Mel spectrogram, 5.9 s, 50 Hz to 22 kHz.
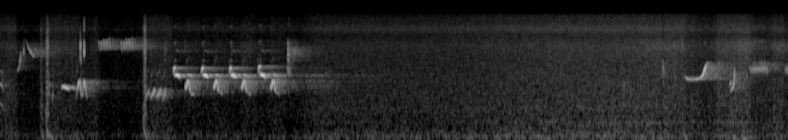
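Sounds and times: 
male bird singing rapid repeated chirps: 0:00.0 - 0:02.5, 0:05.0 - 0:05.9
faint outdoor hiss: 0:00.0 - 0:05.9.

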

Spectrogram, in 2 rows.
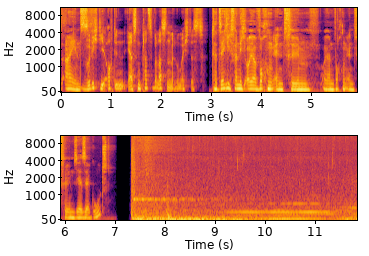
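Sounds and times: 
speech: 0:00.0 - 0:07.0
low rumble: 0:07.3 - 0:11.8
steady rain: 0:07.4 - 0:11.8.

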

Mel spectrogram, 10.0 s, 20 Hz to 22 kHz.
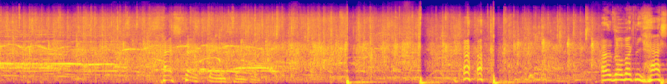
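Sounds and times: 
people shouting: 0:00.0 - 0:07.0
crowd in a youth church clapping and cheering: 0:00.0 - 0:10.0
laughter: 0:01.2 - 0:10.0
speech: 0:02.4 - 0:04.2, 0:07.0 - 0:07.4, 0:09.0 - 0:10.0.

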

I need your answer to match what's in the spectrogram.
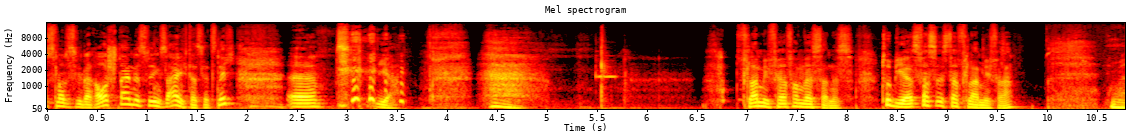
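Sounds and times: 
speech: 0:00.0 - 0:04.9, 0:07.0 - 0:10.7
mobile phone beeping: 0:05.5 - 0:05.9.

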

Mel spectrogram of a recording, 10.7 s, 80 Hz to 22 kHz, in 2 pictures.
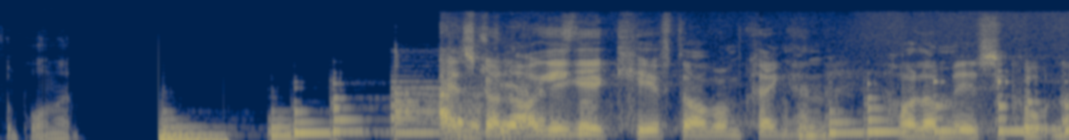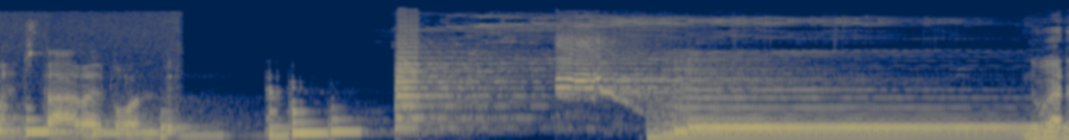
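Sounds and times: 
speech: 0:00.0 - 0:00.5, 0:01.3 - 0:06.8, 0:08.6 - 0:09.0
short electronic segment-separator jingle with synth blips and chord: 0:07.3 - 0:10.4.

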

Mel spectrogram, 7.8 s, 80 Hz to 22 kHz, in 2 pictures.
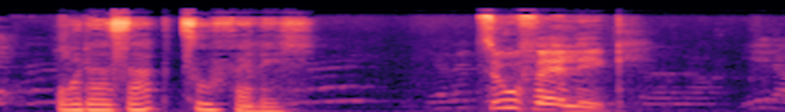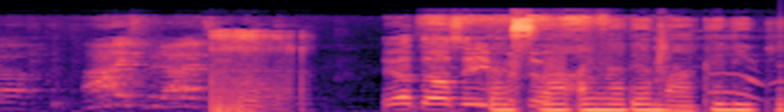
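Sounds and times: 
speech: 0:00.3 - 0:01.6, 0:02.4 - 0:03.3, 0:05.9 - 0:07.8
fart sound effect played by a smart speaker: 0:05.0 - 0:05.6.

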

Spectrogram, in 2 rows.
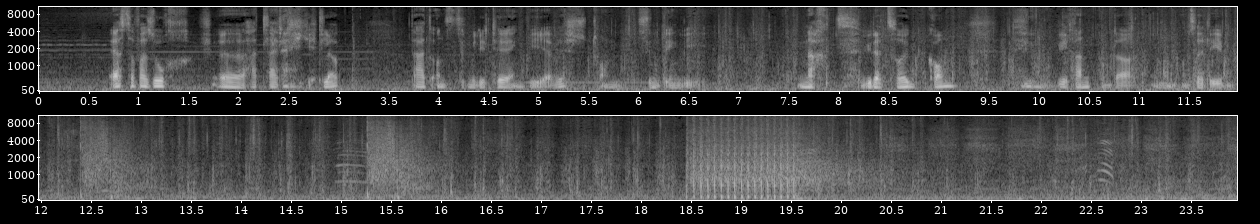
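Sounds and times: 
speech: 0:00.7 - 0:07.0, 0:07.6 - 0:12.2
indistinct voices murmuring: 0:02.4 - 0:13.5, 0:14.8 - 0:15.3, 0:20.4 - 0:23.9
gunshots fired into the sky: 0:12.3 - 0:13.2, 0:15.2 - 0:16.1, 0:18.4 - 0:20.4.

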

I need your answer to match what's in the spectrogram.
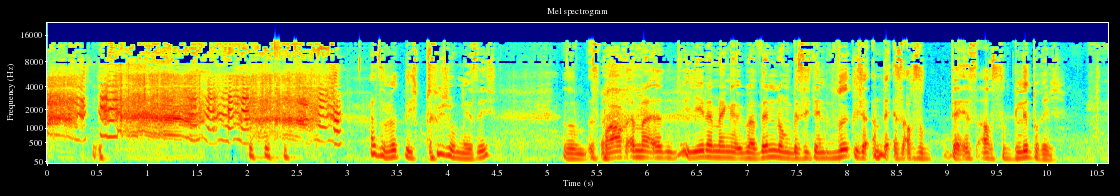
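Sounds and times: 
voice imitating an animal screaming when locked in a kennel: 0:00.0 - 0:03.0
laughter: 0:00.4 - 0:03.0, 0:05.4 - 0:06.6
speech: 0:02.1 - 0:02.5, 0:03.2 - 0:10.6.

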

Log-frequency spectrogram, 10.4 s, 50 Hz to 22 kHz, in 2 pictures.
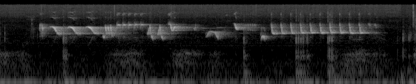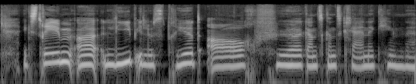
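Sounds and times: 
nightingale singing from a sound book: 0:00.4 - 0:04.9
speech: 0:05.6 - 0:10.3.

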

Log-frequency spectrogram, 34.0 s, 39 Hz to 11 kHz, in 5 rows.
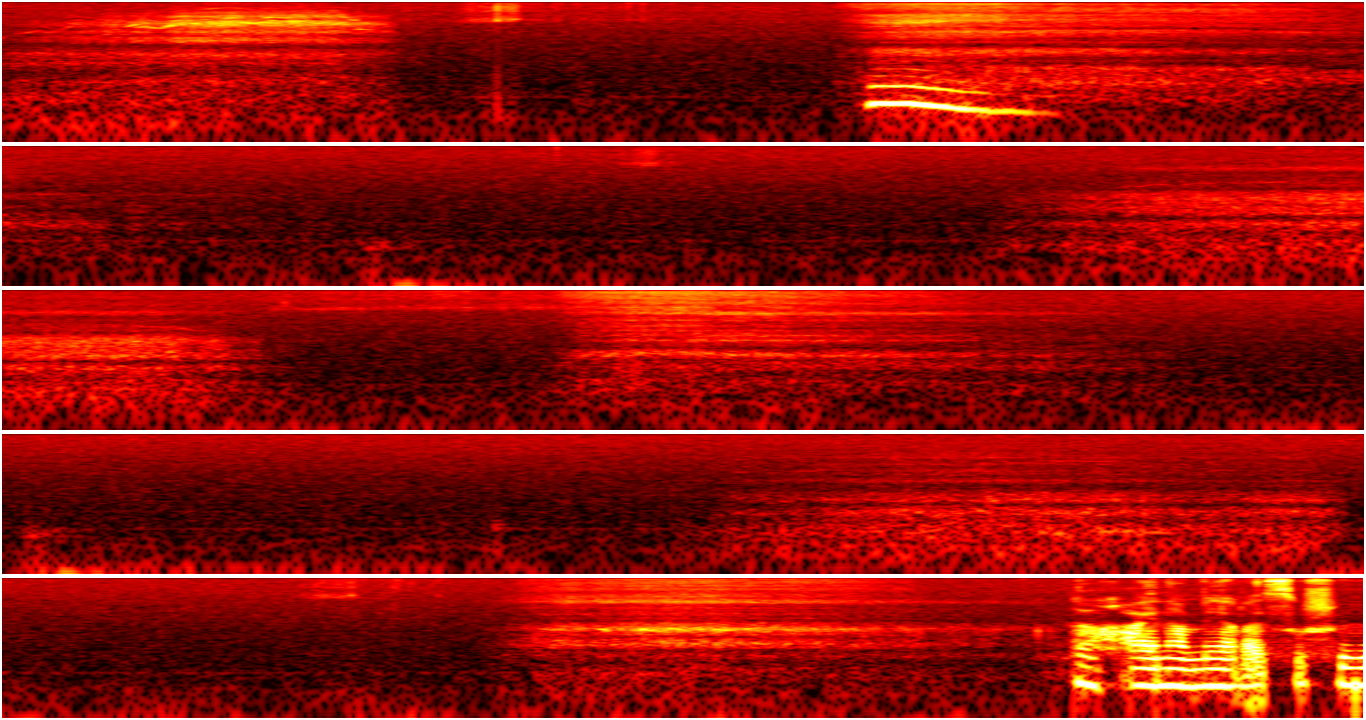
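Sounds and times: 
slow deep breathing in and out: 0:00.0 - 0:02.1, 0:04.2 - 0:08.1, 0:11.9 - 0:15.0, 0:16.4 - 0:19.6, 0:24.0 - 0:27.3, 0:29.8 - 0:32.7
speech: 0:04.4 - 0:05.0, 0:32.6 - 0:34.0.

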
